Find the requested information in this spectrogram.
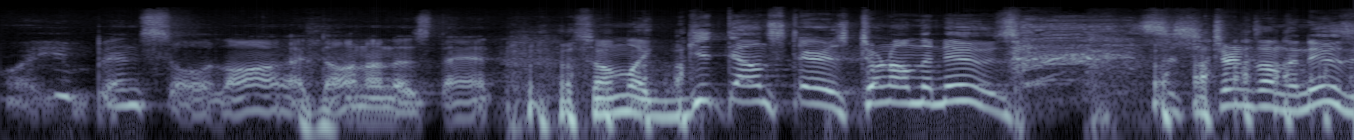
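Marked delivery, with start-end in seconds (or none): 0.0-2.5 soft, slow imitated Thai-accented English; wife's Thai accent. Wife in bed to returning husband, puzzled Thai accent. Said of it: "and she's like". 3.4-5.1 high-pitched re-enacted urging; exasperated order. Drained husband sending wife downstairs, mock-exasperated order.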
